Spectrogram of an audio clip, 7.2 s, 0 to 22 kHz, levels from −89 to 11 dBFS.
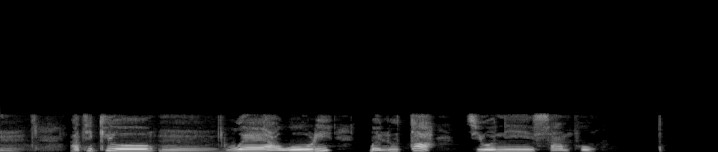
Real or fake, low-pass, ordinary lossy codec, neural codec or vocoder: real; 5.4 kHz; none; none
